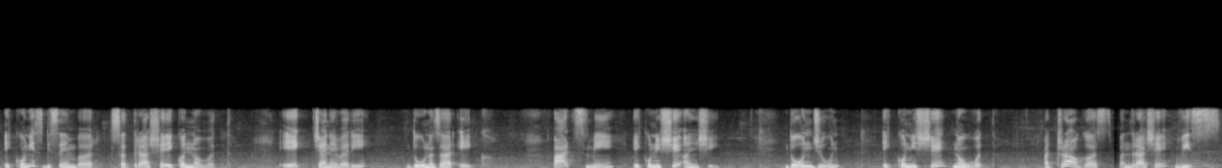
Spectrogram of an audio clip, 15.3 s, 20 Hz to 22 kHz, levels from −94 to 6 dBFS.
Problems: constant background noise, continuous background conversations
